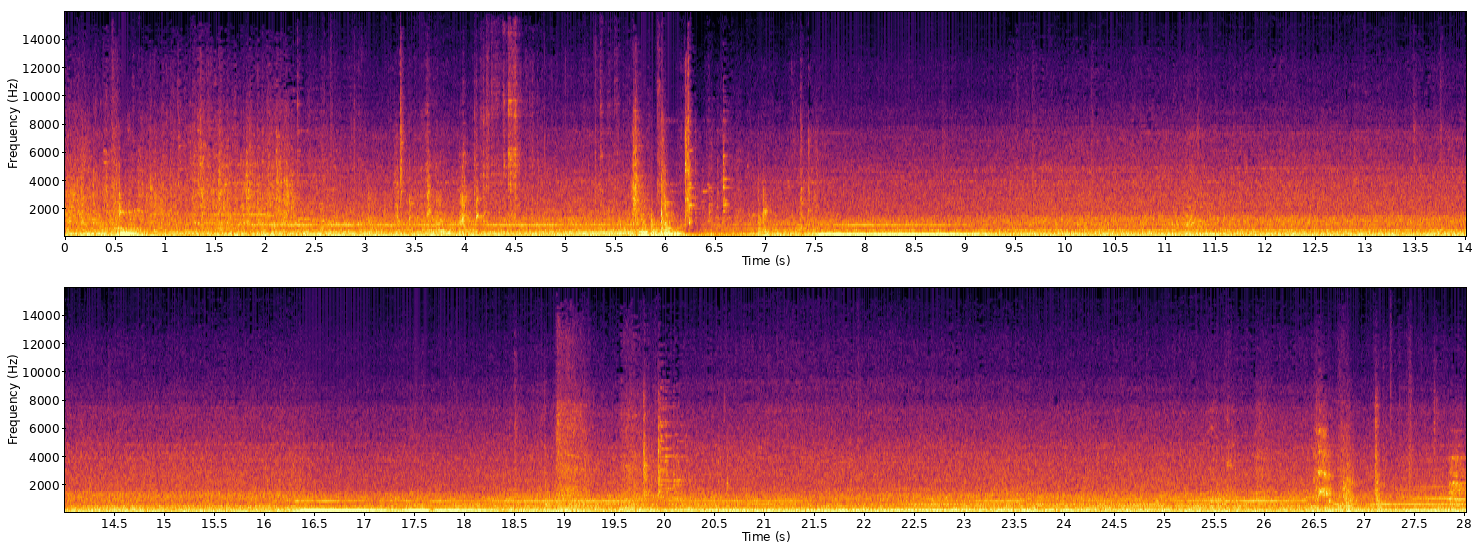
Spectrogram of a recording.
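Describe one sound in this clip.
Scrap metal clanks and scrapes against steel.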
